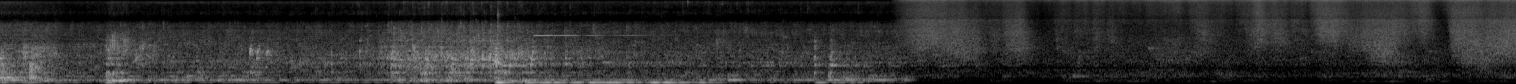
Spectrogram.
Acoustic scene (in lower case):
restroom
